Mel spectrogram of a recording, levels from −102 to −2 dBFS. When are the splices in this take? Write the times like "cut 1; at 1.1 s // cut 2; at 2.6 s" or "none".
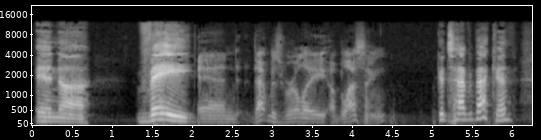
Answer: cut 1; at 2.0 s // cut 2; at 5.0 s

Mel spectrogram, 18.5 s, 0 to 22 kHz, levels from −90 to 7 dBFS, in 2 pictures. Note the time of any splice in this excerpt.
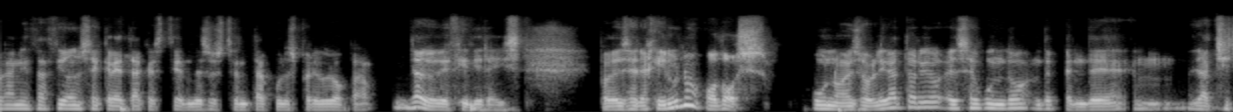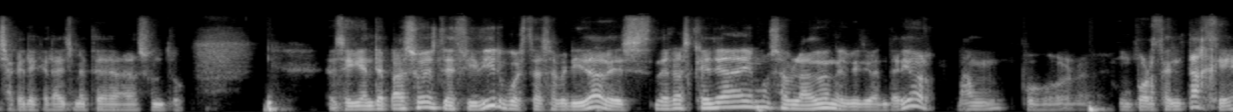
cut 1; at 16.3 s

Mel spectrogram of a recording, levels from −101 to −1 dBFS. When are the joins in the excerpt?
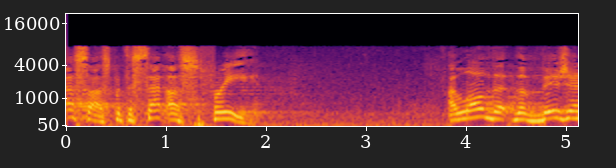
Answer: none

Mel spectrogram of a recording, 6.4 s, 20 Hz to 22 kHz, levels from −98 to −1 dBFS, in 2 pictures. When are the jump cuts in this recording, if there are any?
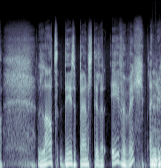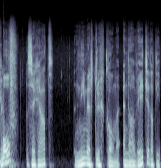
cut 1; at 3.2 s

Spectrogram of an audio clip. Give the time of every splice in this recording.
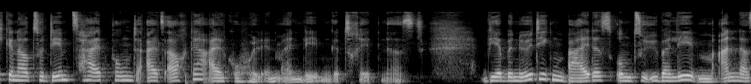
cut 1; at 4.8 s

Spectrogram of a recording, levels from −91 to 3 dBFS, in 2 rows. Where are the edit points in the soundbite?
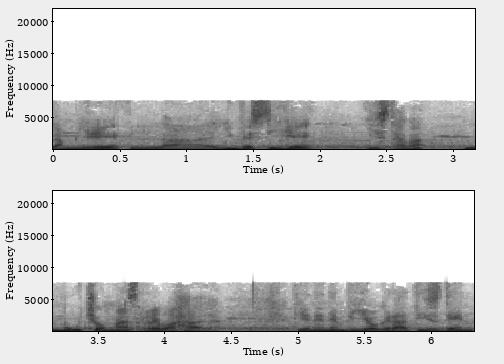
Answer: cut 1; at 4.9 s

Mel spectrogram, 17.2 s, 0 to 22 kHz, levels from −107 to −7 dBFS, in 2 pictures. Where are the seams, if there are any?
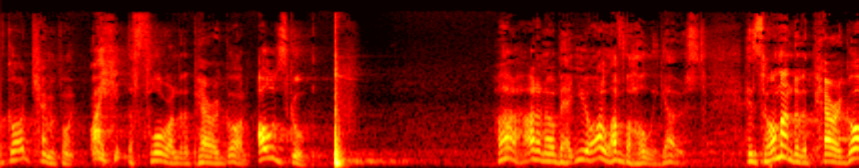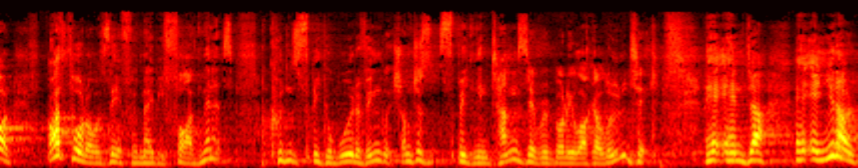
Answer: cut 1; at 2.5 s // cut 2; at 11.2 s

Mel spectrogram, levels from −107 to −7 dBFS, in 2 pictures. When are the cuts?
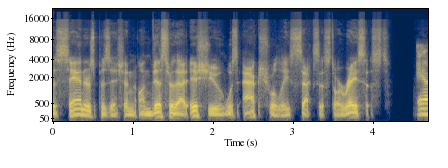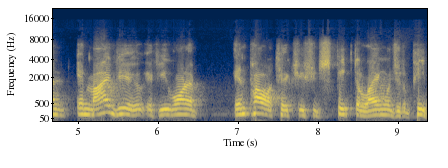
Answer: cut 1; at 4.5 s

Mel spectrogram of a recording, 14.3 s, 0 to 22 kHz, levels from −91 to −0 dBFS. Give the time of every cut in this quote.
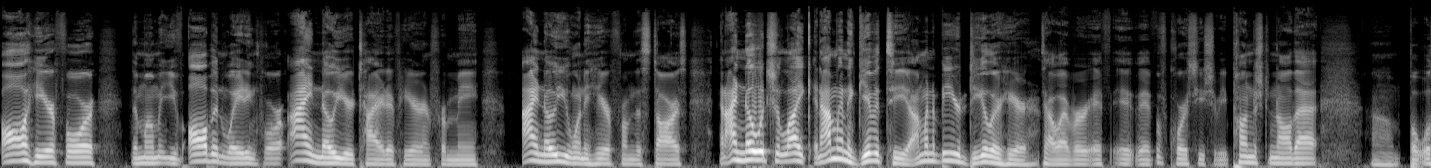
cut 1; at 10.4 s // cut 2; at 11.6 s

